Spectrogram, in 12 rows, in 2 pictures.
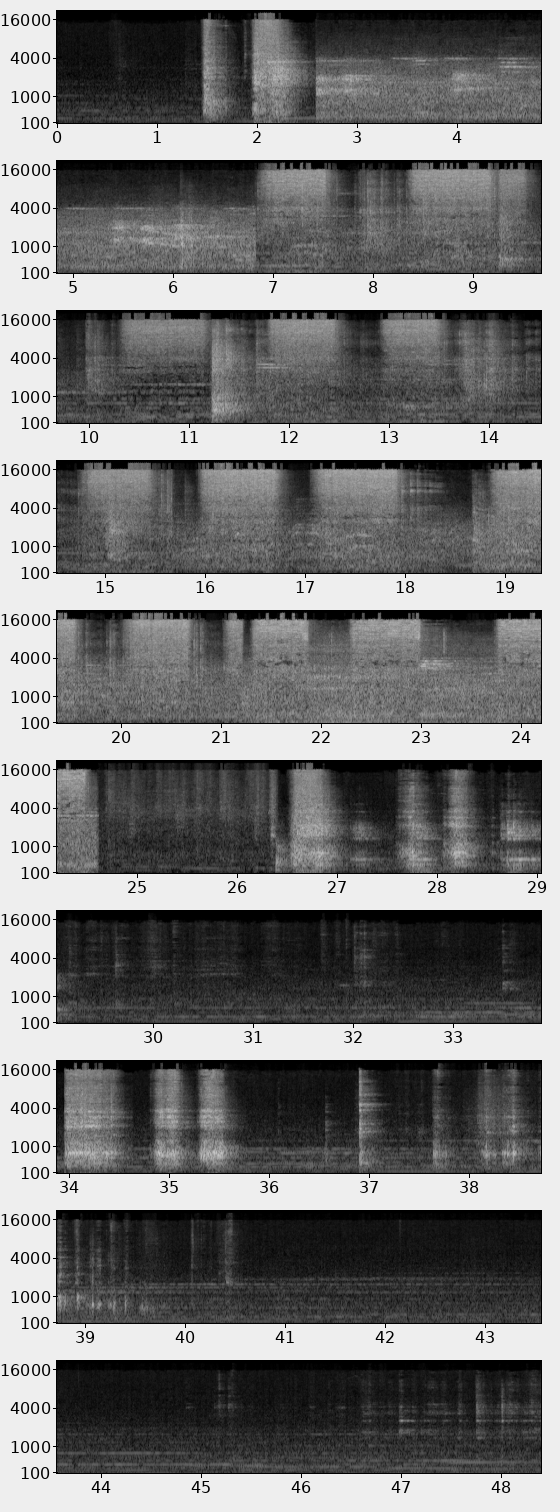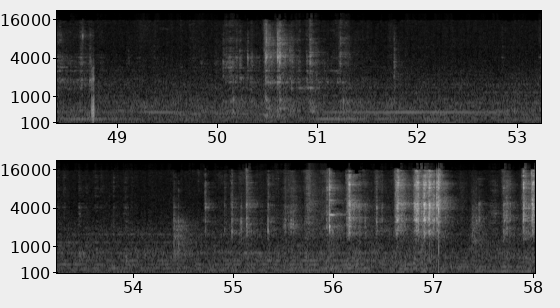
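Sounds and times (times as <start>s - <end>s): hissing spray bursts: 6.8s - 14.1s, 14.7s - 24.6s
metal parts clicking: 6.9s - 22.9s, 50.0s - 51.4s, 54.7s - 58.0s.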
